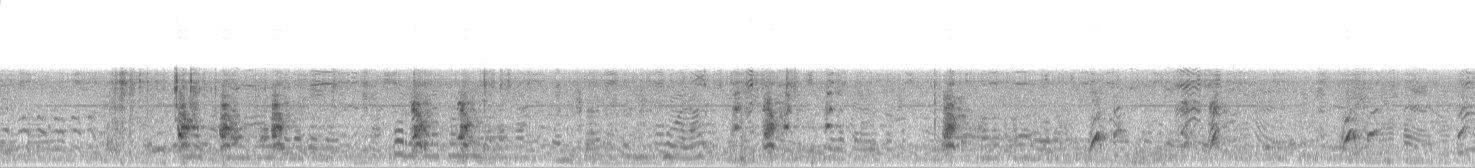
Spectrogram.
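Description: A dog barking repeatedly in short, sharp barks, some coming in quick twos and threes, over a steady murmur of voices.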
